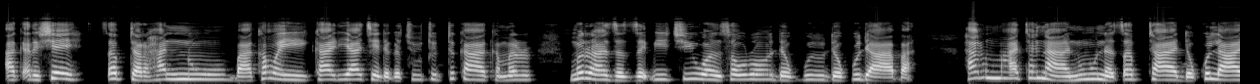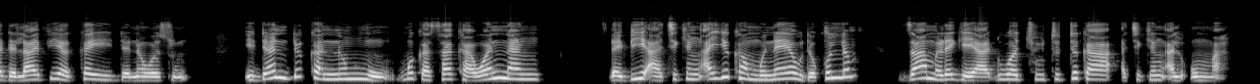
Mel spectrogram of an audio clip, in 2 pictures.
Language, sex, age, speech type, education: Hausa, female, 46-60, spontaneous, tertiary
